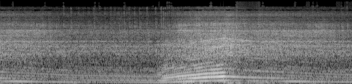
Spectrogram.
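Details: Stihl FS55 brushcutter, warm, good-quality plug fitted, new exhaust; two-stroke idles steadily, revs up cleanly on throttle and drops back without stumbling or cutting out; running normally.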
